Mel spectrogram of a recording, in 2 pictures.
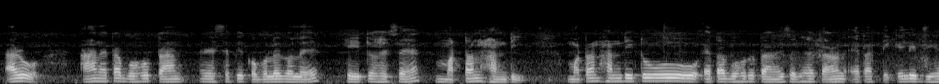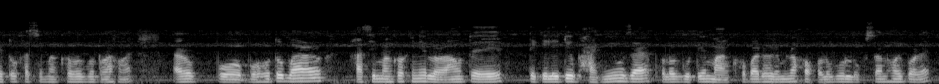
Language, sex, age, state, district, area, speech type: Assamese, male, 18-30, Assam, Lakhimpur, rural, spontaneous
